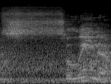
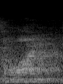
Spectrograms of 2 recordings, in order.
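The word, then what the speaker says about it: Celina: shamp he lives in Selena right Salina Salina I never pronounce that correctly okay he lives in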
